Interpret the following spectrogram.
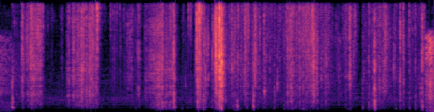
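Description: Box cutter slicing through packing tape on a cardboard box and the cardboard flaps being pulled open: faint scattered scrapes, clicks and rustles.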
